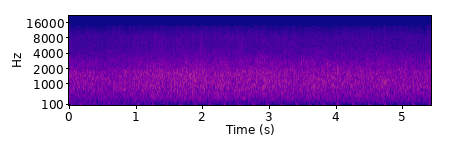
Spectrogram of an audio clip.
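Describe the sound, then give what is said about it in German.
Audience applause fills the whole stretch, a dense steady patter of many hands clapping at an even loudness, with no voices breaking through. “Ein Applaus”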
